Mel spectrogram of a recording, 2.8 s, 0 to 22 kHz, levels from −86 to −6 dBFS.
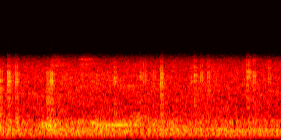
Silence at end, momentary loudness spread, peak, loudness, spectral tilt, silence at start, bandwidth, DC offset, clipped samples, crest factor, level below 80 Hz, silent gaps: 0 s; 2 LU; -18 dBFS; -35 LUFS; -6.5 dB/octave; 0 s; over 20 kHz; under 0.1%; under 0.1%; 18 dB; -72 dBFS; none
